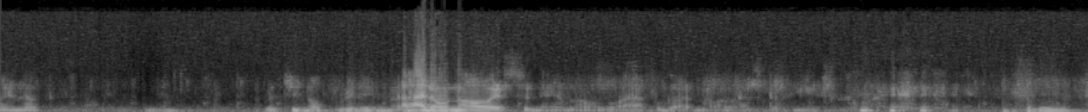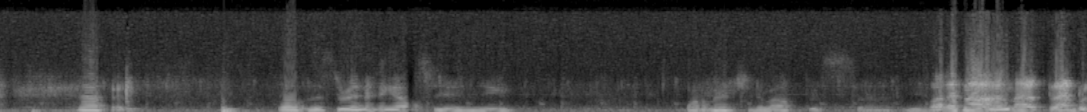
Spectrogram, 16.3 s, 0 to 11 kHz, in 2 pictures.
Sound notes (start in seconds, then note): 5.9 laughs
